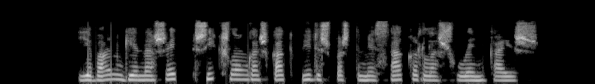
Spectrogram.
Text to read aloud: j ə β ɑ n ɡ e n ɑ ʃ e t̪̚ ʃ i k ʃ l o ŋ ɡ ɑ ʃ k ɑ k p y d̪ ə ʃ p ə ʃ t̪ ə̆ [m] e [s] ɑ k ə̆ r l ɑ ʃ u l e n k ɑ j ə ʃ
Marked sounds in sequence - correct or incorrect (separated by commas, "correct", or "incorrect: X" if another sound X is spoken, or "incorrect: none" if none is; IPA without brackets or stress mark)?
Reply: correct, correct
